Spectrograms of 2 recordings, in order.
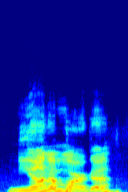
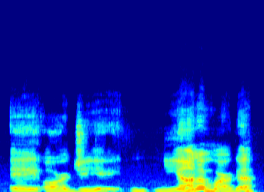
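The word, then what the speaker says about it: jnana marga: get the second path it's called the niana marga spelled with a j-n-a-n-a-m-a-r-g-a nyana marga and we're talking about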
